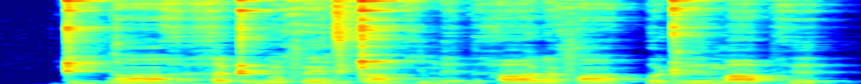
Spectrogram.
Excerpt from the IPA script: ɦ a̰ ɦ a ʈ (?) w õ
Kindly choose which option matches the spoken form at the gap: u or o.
u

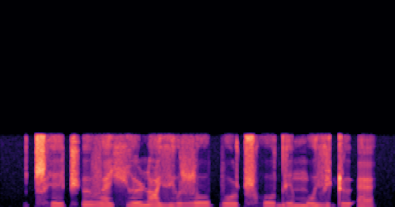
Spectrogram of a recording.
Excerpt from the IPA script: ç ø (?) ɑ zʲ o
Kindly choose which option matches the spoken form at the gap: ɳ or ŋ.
ɳ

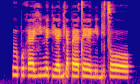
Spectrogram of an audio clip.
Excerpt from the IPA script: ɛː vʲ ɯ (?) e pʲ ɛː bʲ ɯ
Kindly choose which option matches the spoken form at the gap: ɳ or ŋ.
ŋ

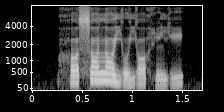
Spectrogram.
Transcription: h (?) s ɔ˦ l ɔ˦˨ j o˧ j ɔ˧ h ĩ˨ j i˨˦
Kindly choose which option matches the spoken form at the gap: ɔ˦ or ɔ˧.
ɔ˧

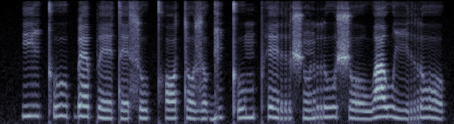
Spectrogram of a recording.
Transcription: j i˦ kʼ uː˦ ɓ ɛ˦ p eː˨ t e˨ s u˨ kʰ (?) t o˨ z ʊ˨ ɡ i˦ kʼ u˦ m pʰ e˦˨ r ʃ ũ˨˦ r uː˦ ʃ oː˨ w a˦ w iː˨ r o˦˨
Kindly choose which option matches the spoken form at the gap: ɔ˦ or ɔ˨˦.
ɔ˨˦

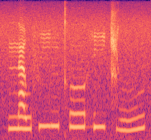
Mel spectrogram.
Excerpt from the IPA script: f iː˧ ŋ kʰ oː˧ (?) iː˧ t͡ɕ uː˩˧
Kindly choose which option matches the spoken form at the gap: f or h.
h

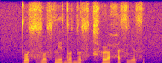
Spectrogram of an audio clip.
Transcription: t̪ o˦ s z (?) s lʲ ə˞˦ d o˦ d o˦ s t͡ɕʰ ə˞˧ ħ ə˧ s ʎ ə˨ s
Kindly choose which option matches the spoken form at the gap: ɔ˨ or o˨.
o˨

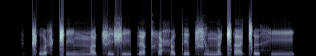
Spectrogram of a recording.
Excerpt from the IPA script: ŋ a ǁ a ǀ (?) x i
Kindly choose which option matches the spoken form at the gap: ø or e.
ø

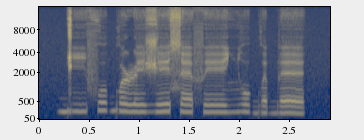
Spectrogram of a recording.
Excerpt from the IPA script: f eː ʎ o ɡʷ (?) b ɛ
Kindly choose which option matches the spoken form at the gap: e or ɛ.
ɛ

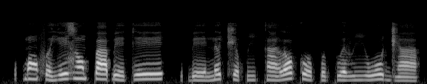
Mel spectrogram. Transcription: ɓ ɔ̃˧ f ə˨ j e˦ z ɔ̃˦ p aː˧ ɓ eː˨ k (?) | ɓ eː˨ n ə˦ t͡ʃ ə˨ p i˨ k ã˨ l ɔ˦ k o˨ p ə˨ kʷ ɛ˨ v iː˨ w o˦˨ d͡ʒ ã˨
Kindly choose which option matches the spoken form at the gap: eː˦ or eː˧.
eː˦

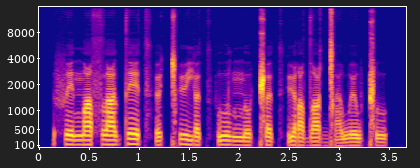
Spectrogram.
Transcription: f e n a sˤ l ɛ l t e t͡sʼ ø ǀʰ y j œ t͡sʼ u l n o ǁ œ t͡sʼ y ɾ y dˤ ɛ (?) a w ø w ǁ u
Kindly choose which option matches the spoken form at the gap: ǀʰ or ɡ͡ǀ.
ɡ͡ǀ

